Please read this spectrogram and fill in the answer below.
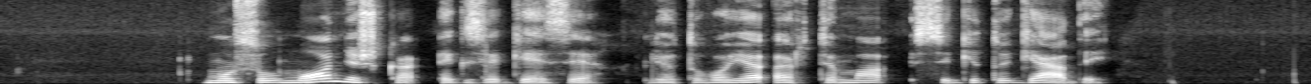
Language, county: Lithuanian, Vilnius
